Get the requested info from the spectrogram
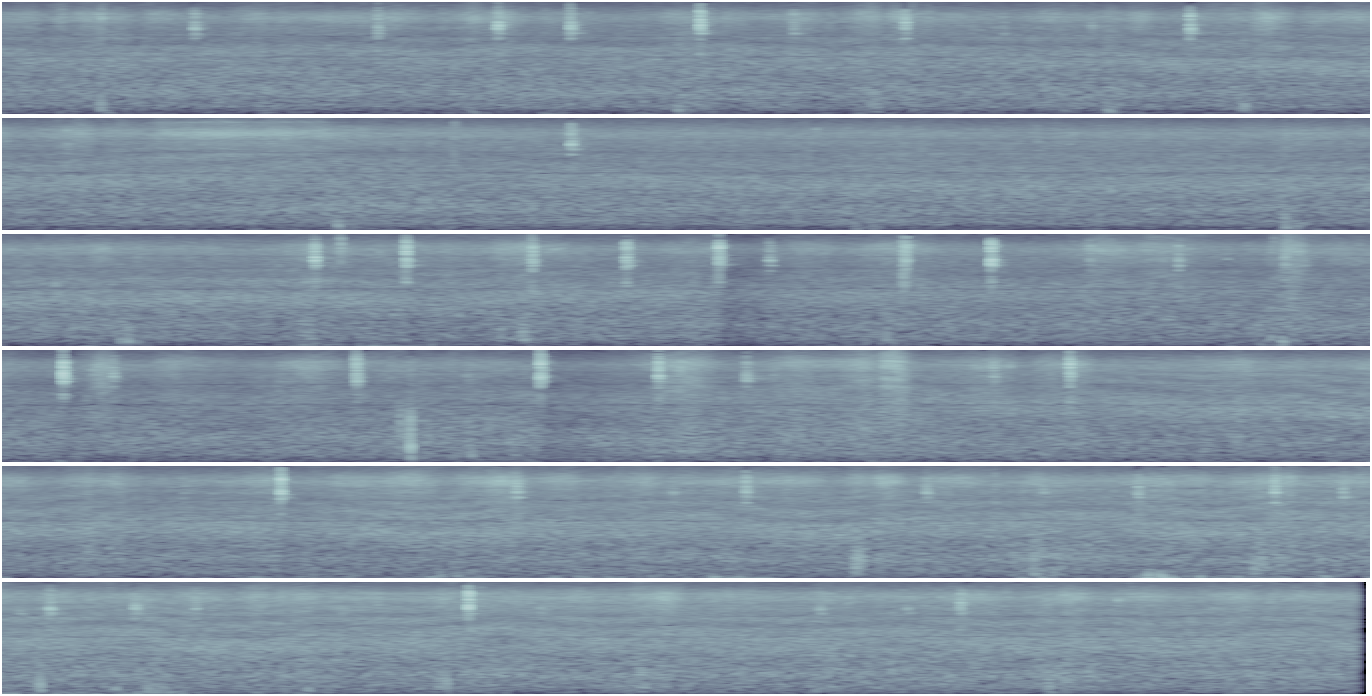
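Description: Steady rushing of a shallow river running over rocks, growing a little louder in the last third, with scattered crunches and knocks from someone walking through snow with the camera, and some wind on the microphone.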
